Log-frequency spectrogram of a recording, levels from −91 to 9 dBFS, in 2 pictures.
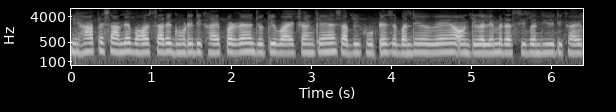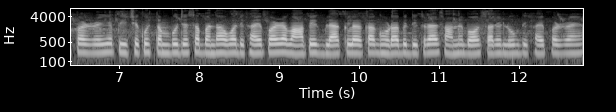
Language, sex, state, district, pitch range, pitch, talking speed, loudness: Hindi, female, Uttar Pradesh, Jalaun, 205-220 Hz, 215 Hz, 270 wpm, -17 LUFS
